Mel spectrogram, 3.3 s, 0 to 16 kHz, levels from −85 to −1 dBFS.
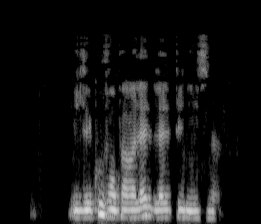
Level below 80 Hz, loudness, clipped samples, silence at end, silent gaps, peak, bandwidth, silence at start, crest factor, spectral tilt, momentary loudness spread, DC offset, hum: -66 dBFS; -23 LUFS; under 0.1%; 0.55 s; none; -8 dBFS; 9 kHz; 0.85 s; 16 dB; -7 dB/octave; 9 LU; under 0.1%; none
